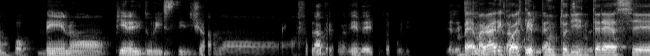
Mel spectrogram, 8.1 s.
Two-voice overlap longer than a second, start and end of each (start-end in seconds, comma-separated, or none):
5.7-7.4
